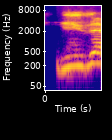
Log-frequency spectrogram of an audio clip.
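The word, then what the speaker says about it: Geiger: Gieser and Marsden, okay, वो spelling अलग है, प्रोनाउंसिएशन अलग है, जर्मन साइंटिस्ट है गीजर एंड मार्सडेन।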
